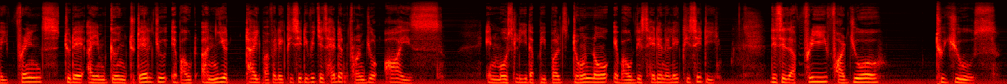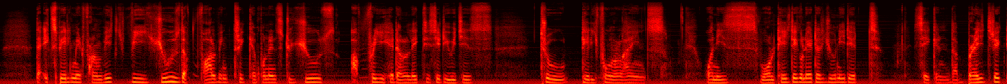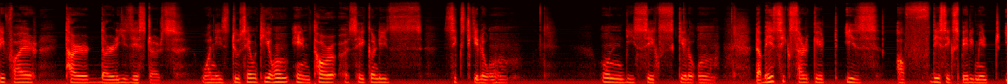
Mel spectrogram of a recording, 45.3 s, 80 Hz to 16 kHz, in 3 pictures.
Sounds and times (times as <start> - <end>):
Speech: 0.0 - 13.4, 14.0 - 22.6, 23.2 - 38.5, 39.2 - 45.3.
